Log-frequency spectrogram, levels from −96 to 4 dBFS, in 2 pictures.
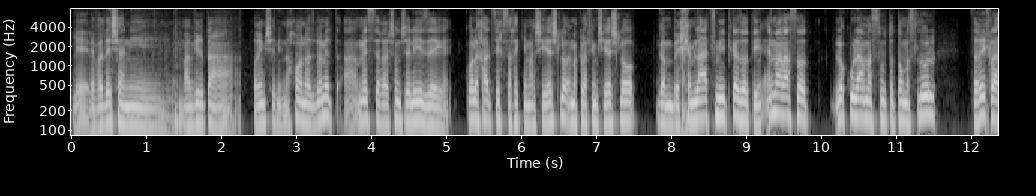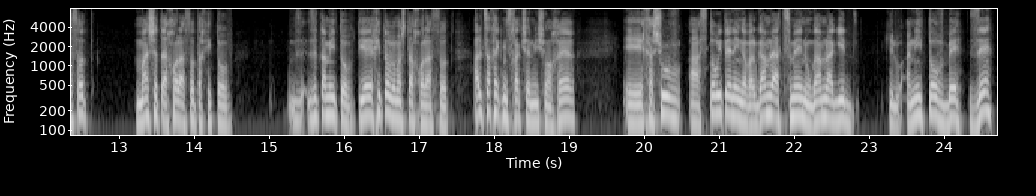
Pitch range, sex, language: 115-150 Hz, male, Hebrew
